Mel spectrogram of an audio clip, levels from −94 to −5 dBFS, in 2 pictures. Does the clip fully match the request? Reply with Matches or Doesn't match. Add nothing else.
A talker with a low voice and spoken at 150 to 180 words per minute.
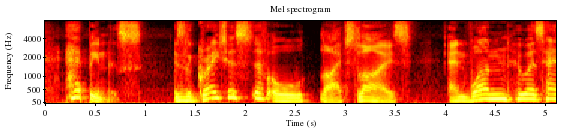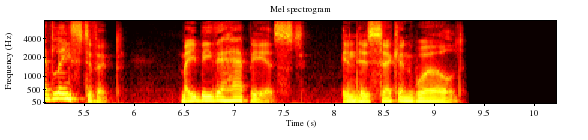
Doesn't match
